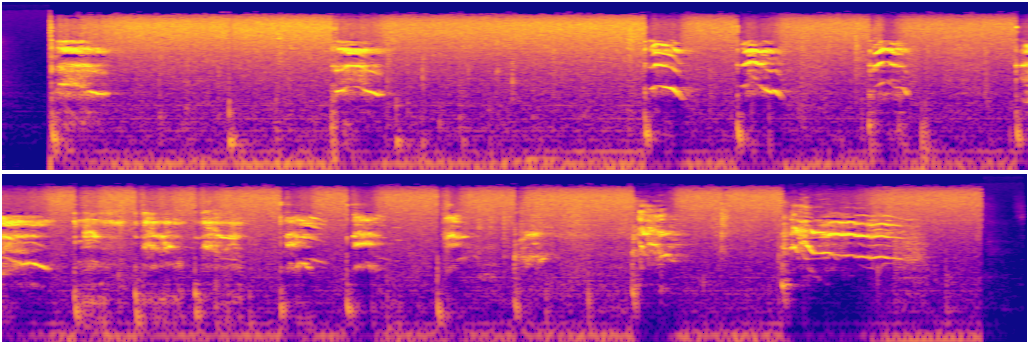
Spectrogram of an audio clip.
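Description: A string of harsh, raspy coughs, some single and some in quick clusters, with voiced, strained edges, over a constant low rumbling background for about twenty seconds.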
